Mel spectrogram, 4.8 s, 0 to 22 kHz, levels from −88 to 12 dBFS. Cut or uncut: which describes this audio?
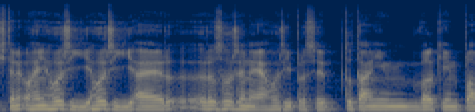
cut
